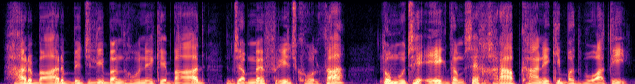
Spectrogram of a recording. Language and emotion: Urdu, disgusted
